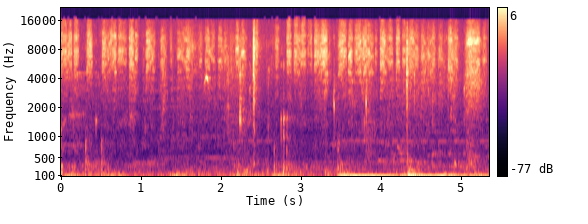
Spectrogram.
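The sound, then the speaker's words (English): Writing by hand makes continuous scratchy, rubbing strokes at a steady pace over a low hum that deepens partway through, with no talking. “Let me write them.”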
